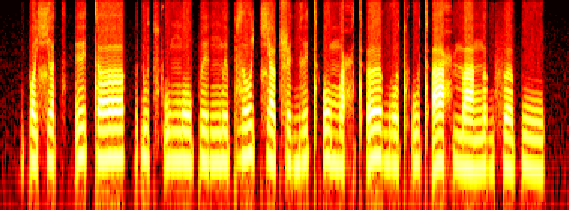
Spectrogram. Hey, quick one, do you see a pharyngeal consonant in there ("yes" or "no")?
yes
